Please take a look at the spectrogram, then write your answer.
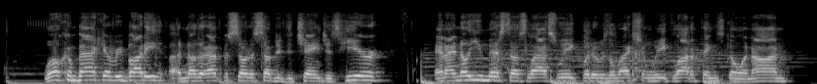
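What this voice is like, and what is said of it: Loud speaking voice. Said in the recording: “I'm talking really loud”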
